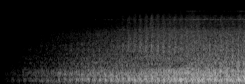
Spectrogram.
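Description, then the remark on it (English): A Washington National Guard Black Hawk military helicopter in flight from Joint Base Lewis-McChord to Shelton Airport over Puget Sound, during an earthquake and tsunami drill. Its engine and rotor noise swells up from near silence into a loud, steady roar with a rapid rhythmic chop running through it. “We climb aboard Black Hawk helicopters at Joint Base Lewis-McChord and take off for the Shelton Airport.”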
